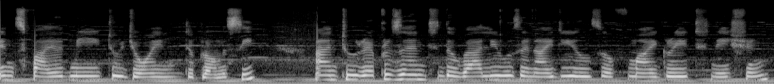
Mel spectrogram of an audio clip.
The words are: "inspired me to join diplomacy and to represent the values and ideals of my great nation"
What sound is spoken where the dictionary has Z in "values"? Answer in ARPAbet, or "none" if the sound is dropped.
Z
